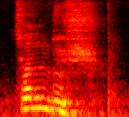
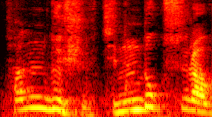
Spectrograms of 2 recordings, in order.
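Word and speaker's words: 陳獨秀: 대표적인 게 이제 전두슈, 진독수라고 합니다. 우리 발음으로 하면 진독수라고 하는 이 전두슈, 뭐 아큐정전의 루신, 뭐 이런 사람들이 신문화 운동을 펼치죠.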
